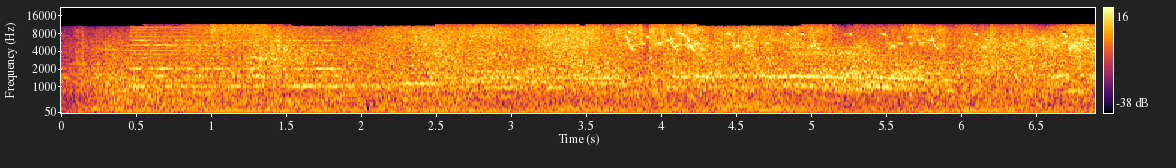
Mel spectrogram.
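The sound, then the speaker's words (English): Dragon fireballs strike a market square, sending people and debris flying, in a dense, loud roar of blasts and crashing rubble that rumbles without a break. “Fireballs hit the market square, sending people and debris flying.”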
